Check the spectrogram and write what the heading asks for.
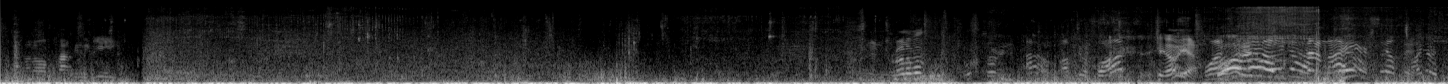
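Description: Strong wind buffeting the microphone, a loud, uneven low rumble. Voices call out about nine seconds in and again near the end.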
